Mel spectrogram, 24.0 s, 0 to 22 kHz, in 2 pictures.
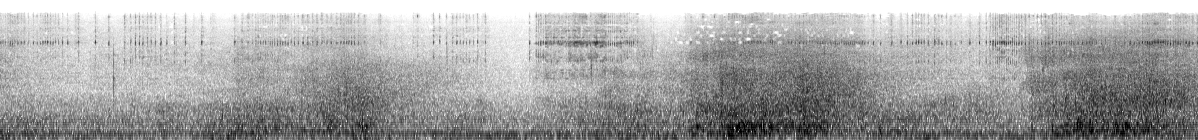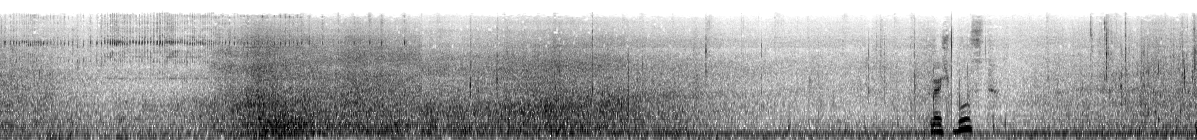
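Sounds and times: small waves breaking on beach: 6.3s - 8.9s, 14.0s - 19.6s.

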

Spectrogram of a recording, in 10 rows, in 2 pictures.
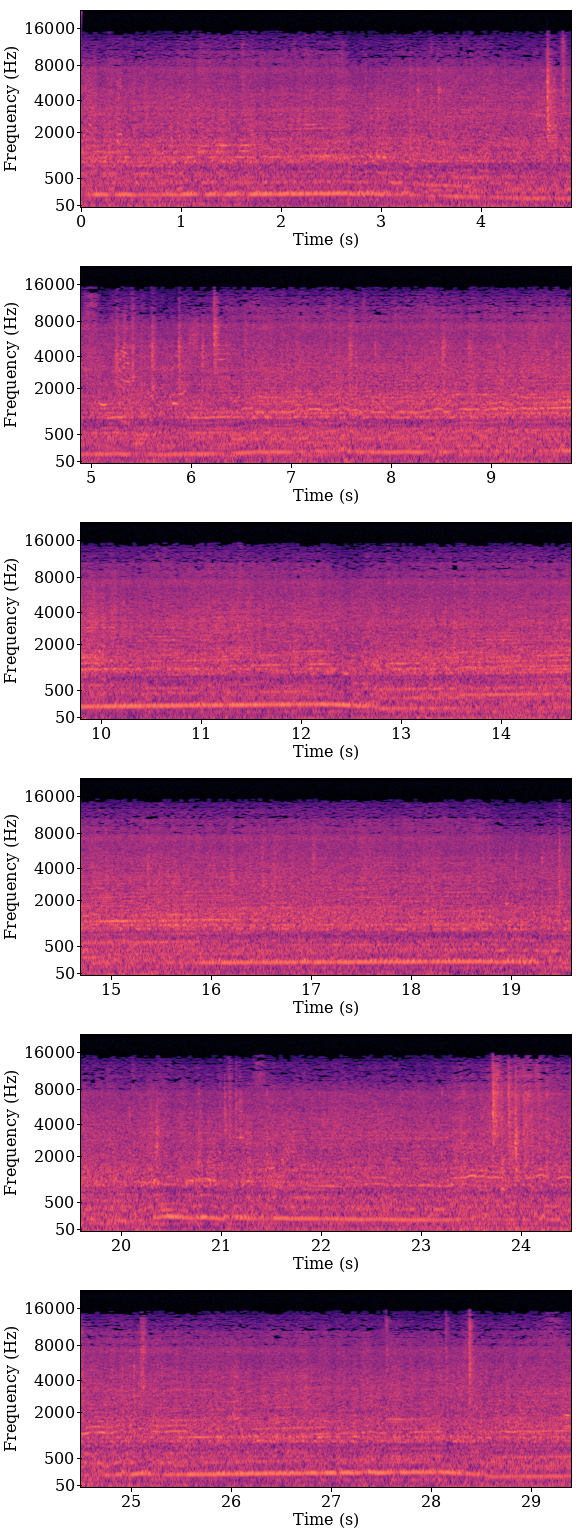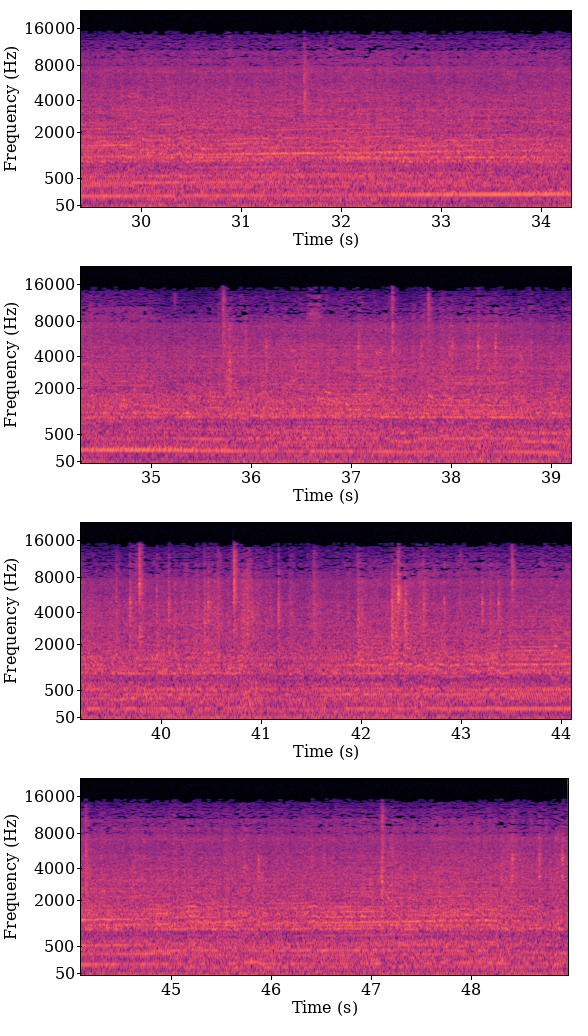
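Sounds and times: rally car engine revving: 0.0s - 48.9s.

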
